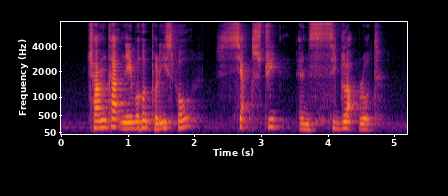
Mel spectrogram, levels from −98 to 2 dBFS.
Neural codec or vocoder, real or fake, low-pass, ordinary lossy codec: none; real; none; none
